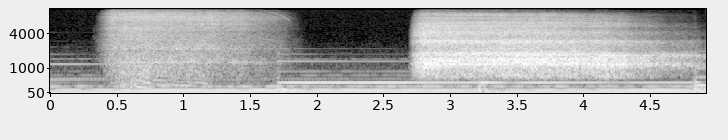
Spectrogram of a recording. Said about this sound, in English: Before we begin our story, let's relax by taking a nice deep dragon breath. Breathe in through your nose, filling up your belly, and then out through your mouth, imagining you are breathing fire like a dragon. Ready? Deep breath. In and out.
